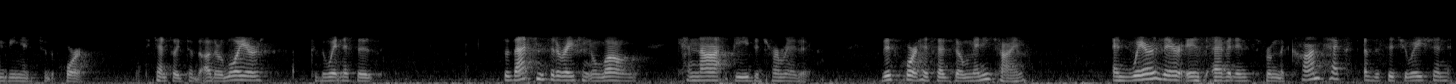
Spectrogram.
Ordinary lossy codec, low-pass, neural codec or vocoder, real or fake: MP3, 24 kbps; 3.6 kHz; codec, 16 kHz, 8 kbps, FunCodec, trained on LibriTTS, 25 frames a second; fake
